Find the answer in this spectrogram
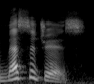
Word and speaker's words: messages: 근데 복수형일 땐 그렇지가 않아요. G2로 이제 정타로 발음해 주셔야 돼요. messages 하셔야 돼요. messages.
